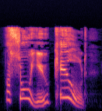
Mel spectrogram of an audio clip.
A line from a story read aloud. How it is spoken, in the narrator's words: Trev shouted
